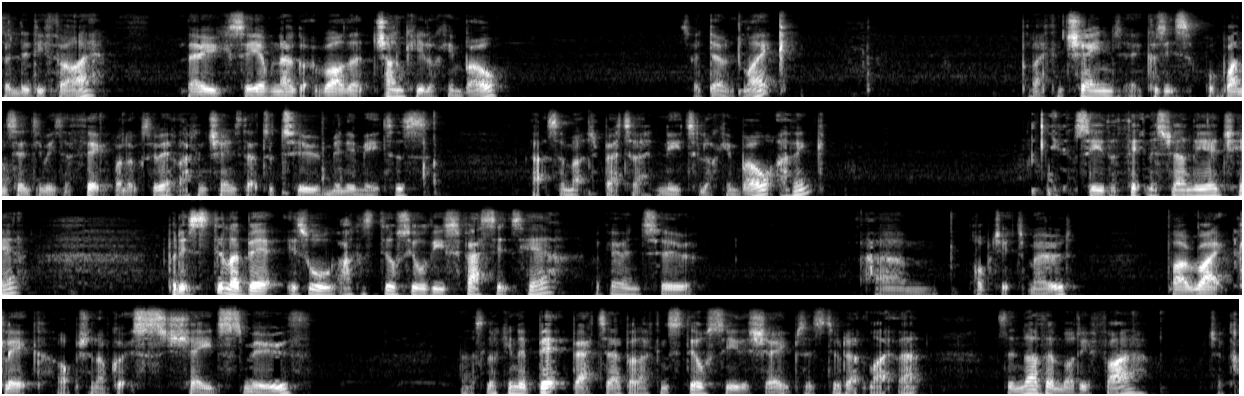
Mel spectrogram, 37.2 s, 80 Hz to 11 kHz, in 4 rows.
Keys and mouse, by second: 2.5-5.2 middle drag, 9.7-12.8 drag, 11.4 m, 13.4-16.7 middle drag, 25.4 Tab, 27.1-29.4 right drag, 36.0-37.1 drag.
